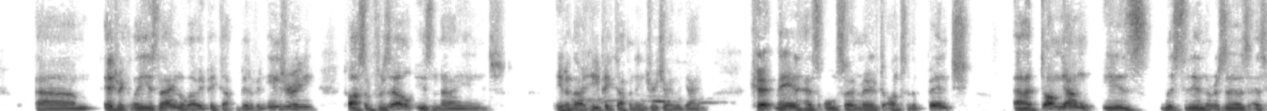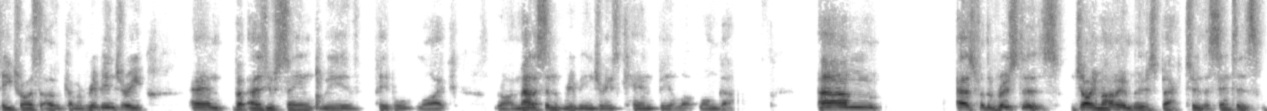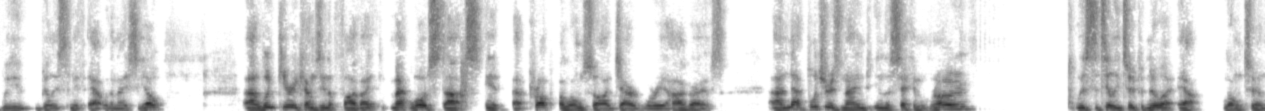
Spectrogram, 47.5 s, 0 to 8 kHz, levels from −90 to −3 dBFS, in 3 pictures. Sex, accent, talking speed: male, Australian, 150 wpm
